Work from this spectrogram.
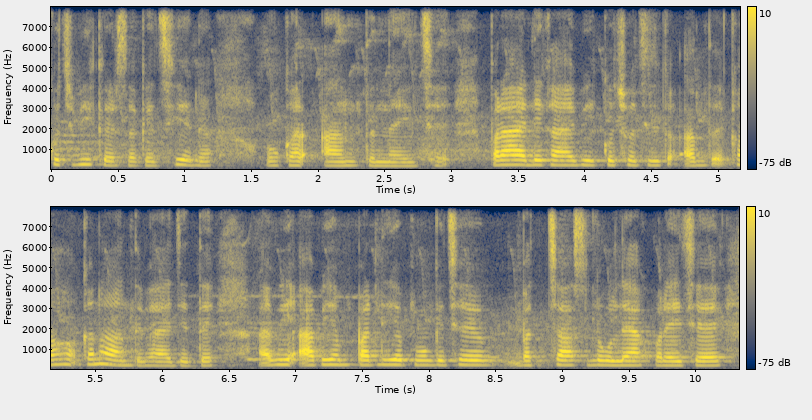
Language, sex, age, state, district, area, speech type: Maithili, female, 18-30, Bihar, Begusarai, rural, spontaneous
